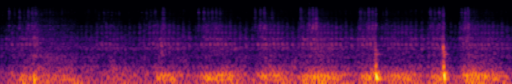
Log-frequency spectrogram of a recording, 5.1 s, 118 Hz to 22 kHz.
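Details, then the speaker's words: 2007 Polaris Ranger 700 6x6, about 1,500 hours and 11,470 miles, warm, idling about 1,400 rpm: bogs and nearly dies on throttle with backfire-like pops through the intake; check engine light on, cause not yet found. "I can hear a little bit of maybe backf kind of a noise through the intake but uh basically got no throttle here"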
